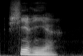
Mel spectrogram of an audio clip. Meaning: to cherish
- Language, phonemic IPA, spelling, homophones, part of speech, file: French, /ʃe.ʁiʁ/, chérir, chérirent, verb, Fr-chérir.ogg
